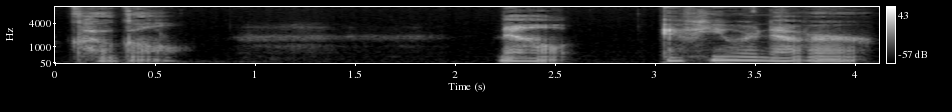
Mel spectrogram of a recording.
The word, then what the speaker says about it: kugel: by the Jewish dish known as cugle it's spelled k u g e l kugle now if you were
